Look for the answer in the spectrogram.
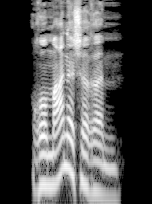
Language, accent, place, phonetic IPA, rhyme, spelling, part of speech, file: German, Germany, Berlin, [ʁoˈmaːnɪʃəʁəm], -aːnɪʃəʁəm, romanischerem, adjective, De-romanischerem.ogg
- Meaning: strong dative masculine/neuter singular comparative degree of romanisch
